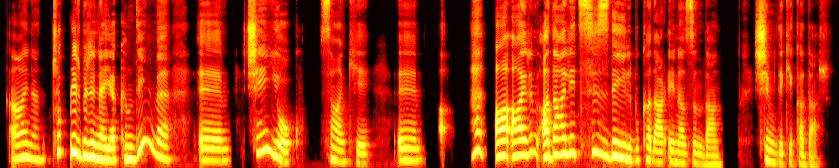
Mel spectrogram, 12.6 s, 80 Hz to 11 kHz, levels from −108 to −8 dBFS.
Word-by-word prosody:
Aynen. 215 -3 -3
Çok 320 +1 -3
birbirine 245 -8 +6
yakın 195 +2 +1
değil 435 +8 +4
mi? 245 - -2 0.4
Emm, 185 0 -3 0.2
şey 320 +1 +2
yok 175 -10 -1 0.2
sanki, 165 - -5 0.4
emm, 185 0 -4 0.3
a 400 - -5 0.4
heh, 335 +2 0 0.2
a 255 +2 +7
ayrım 270 +4 +2
adaletsiz 280 +1 +2
değil 225 -7 +2
bu 190 +1 -10
kadar 175 -5 -2
en 165 -1 -5
azından, 135 -4 -6 0.5
şimdiki 155 -4 -1
kadar. 135 -3 -11
205 Hz, 110 wpm, -22 LUFS, 170-265 Hz, 0.5 s, a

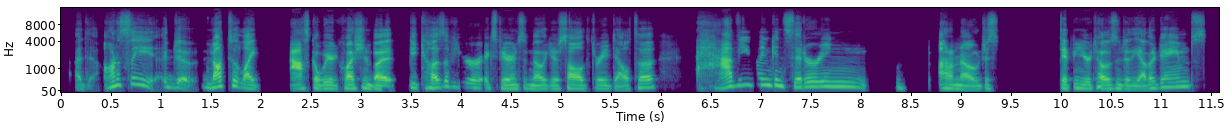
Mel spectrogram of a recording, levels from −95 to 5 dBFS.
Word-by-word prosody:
Uh, - - -5
d - - -16
Honestly, 230 -3 -2
uh, - - -11
d 150 - -1
not 150 +6 +5
to, 200 - -2
like, 115 - +1 0.3
ask 115 0 +7
a - - +3
weird 110 -1 0
question, 115 +1 +2
but 105 -1 +6
because 135 0 0
of 185 -3 -5
your 135 - -1
experience 115 -1 -1
in 115 - -9
Metal 105 0 0
Gear 110 0 -4
Solid 110 -2 +1
Three 105 -1 -3
Delta, 105 +11 -2 0.4
have 190 +3 +3
you 230 +1 -7
been 230 -1 -2
considering, 175 -3 -2 0.7
I - - +5
don't 115 -2 0
know, 95 0 +1
just 105 0 -8 0.6
dipping 130 - +1
your 115 -1 0
toes 115 +1 +1
into 110 -1 -3
the 100 -1 -3
other 120 +6 0
games? 165 +5 -4
120 Hz, 195 wpm, -25 LUFS, 110-170 Hz, 0.7 s, ask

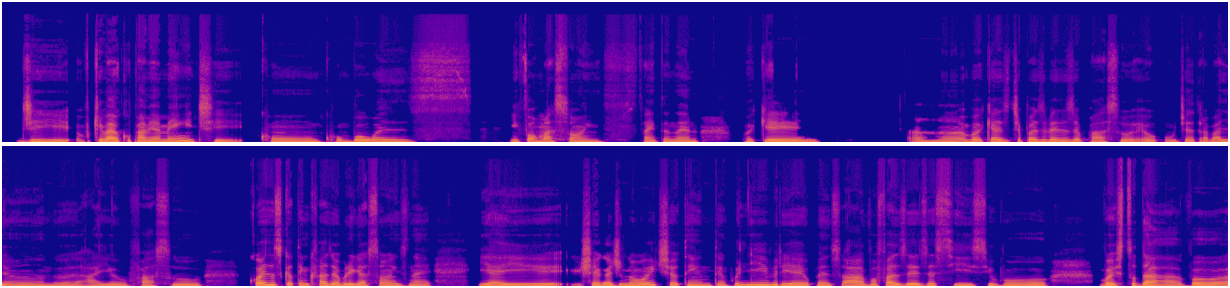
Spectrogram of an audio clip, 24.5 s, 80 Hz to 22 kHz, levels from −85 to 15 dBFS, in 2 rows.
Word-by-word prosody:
de 225 -2 0 0.2
que 260 - +3
vai 250 0 +8
ocupar 270 0 0
minha 245 -3 +1
mente 230 - -1
com 225 -2 -1
com 245 -3 -4
boas 250 +1 +2 0.9
informações, 235 -7 -1 0.3
está 215 - -4
entendendo? 205 -1 -2 0.4
Porque 230 -1 +2 1.1
Aham, 235 -4 -2
porque 270 +1 +1
às 265 -1 0
tipo, 280 +1 -4
às 265 -1 +1
vezes 260 +1 0
eu 240 - 0
passo 215 0 -5
eu 215 - -4
o 225 -3 -7
dia 205 0 -3
trabalhando, 210 -1 -1 0.3
aí 200 -1 -2
eu 190 -1 -1
faço 195 0 -3 0.5
coisas 315 0 +4
que 265 - +2
eu - - -3
tenho 250 -1 -1
que 245 - -10
fazer, 275 -4 +4
obrigações, 220 +2 +1
né, 205 +2 -2 0.5
e 240 -1 +2
aí 225 +2 +2 0.2
chega 215 -2 +2
de 230 +2 -2
noite 235 +9 +2
eu 220 - +2
tenho 200 -3 -1
um 195 - -2
tempo 195 +2 -2
livre 300 -1 +3
e 245 - +4
aí 225 -1 +2
eu 225 - 0
penso: 225 +1 -2
"Ah, 235 -4 +3
vou 205 +1 -2
fazer 225 +1 +3
exercício, 230 -6 -1
vou 195 0 +1 0.5
vou 220 +1 +4
estudar, 210 -6 +2
vou 195 +1 +3
225 Hz, 140 wpm, -19 LUFS, 205-250 Hz, 1.1 s, vai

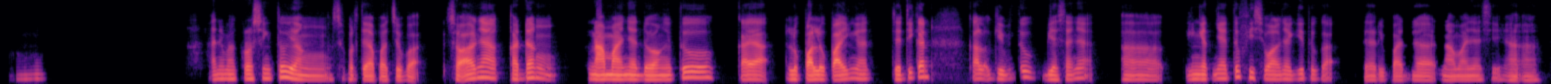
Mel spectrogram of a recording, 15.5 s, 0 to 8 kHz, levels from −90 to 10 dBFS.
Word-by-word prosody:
Oh. 120 +2 -15 1.7
Animal 125 +1 -2
Crossing 125 +1 0
tuh 165 +5 +3
yang 105 -7 +2
seperti 110 -3 -2
apa 95 -2 +1
coba? 95 -4 -2 0.2
Soalnya 140 +2 +4
kadang 125 0 +1 0.3
namanya 115 0 +6
doang 110 0 +3
itu 155 +6 +2 0.3
kayak 115 -1 +3 0.2
lupa-lupa 115 -2 +5
inget, 125 -2 -3 0.2
jadi 115 +4 0
kan 170 +3 +3 0.4
kalau 125 -2 -1
game 120 -1 -4
itu 170 -1 -3
biasanya, 115 +5 -2 0.3
eee, 110 -2 -3 0.3
ingetnya 120 +2 0
itu 170 - 0
visualnya 120 -6 -1
gitu, 125 0 -5
Kak, - - -6 0.3
daripada 95 0 -4
namanya 100 +1 -2
sih 105 - -12
heeh. 95 -1 -6
115 Hz, 125 wpm, -24 LUFS, 105-125 Hz, 1.7 s, namanya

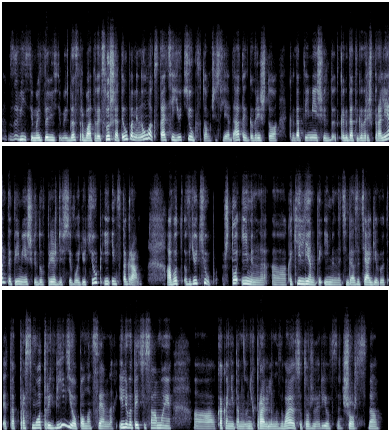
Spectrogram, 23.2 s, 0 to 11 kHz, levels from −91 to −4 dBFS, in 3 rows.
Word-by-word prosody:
Зависимость 225 -7 0
зависимость, 180 -3 +2
да, 195 +1 +4
срабатывает. 175 -5 +2
Слушай, 255 -5 +5
а - - -7
ты 210 - +4
упомянула, 265 - +3
кстати, 200 -4 +1
YouTube 205 +1 -1
в - - -21
том 160 -1 -9
числе, 155 -2 -6
да. 215 +7 +1
Ты 200 -3 -3
говоришь, 180 +1 -3
что 165 -1 -4 0.2
когда 180 +1 +1
ты 185 +1 -7
имеешь 190 0 -3
в 175 - -3
в 205 - -8
когда 185 +1 +2
ты 160 -2 -8
говоришь 175 0 -3
про 175 -1 +1
ленты, 240 - +2
ты 185 +1 0
имеешь 180 -1 -2
в - - -27
виду, 170 +1 -4
прежде 180 -4 0
всего, 160 -1 -6
YouTube 175 - -1
и 200 0 -1
Instagram. 190 0 -2 0.5
А 175 - +6
вот 225 +4 +2
в 190 - -4
YouTube 245 +9 -1 0.2
что 260 0 +2
именно, 175 -8 0
а, 155 -1 -9
какие 200 +5 +2
ленты 185 -5 +2
именно 165 -2 -4
тебя 160 +1 -3
затягивают? 165 -2 0
Это 180 +1 -3
просмотры 205 +2 +1
видео 210 - +4
полноценных 175 -1 -2
или 240 +2 +5
вот 225 -4 +1
эти 220 0 +4
самые, 195 -3 -2 0.4
а, 165 -1 -5
как 185 +3 +1
они 175 -2 -1
там 165 0 -5
у 160 0 -5
них 170 -1 -5
правильно 160 -2 +4
называются, 170 +2 +1
тоже 165 0 -5
рилсы, 175 -1 -5
Shorts, 170 -1 -2
да. 165 -1 -5
180 Hz, 175 wpm, -24 LUFS, 170-200 Hz, 0.5 s, А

